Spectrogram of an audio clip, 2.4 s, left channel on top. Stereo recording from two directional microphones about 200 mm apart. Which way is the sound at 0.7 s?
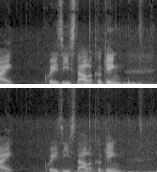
55° left (ahead or behind).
